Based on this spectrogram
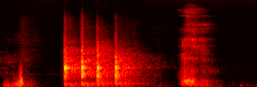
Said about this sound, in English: So a guy's at home minding his own business, watching television, and all of a sudden there's a knock at the door.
